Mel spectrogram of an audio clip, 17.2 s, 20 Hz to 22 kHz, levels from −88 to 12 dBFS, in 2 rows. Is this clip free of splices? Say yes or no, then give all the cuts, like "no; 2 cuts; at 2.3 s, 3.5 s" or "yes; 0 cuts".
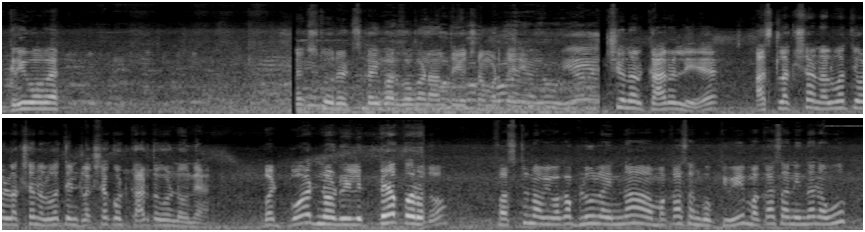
no; 3 cuts; at 2.9 s, 6.1 s, 12.8 s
